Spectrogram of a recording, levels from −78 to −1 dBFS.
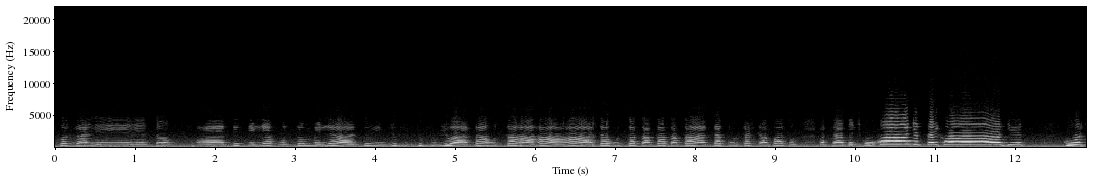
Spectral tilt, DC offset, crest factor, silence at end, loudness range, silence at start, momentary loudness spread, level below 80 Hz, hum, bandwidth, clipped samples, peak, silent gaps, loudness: -7 dB/octave; under 0.1%; 16 dB; 0 s; 10 LU; 0 s; 16 LU; -46 dBFS; none; 8.6 kHz; under 0.1%; -8 dBFS; none; -25 LUFS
